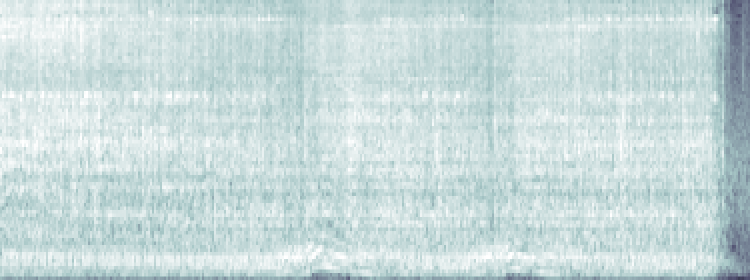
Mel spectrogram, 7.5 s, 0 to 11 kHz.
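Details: Kawasaki ZX7R race bike, FCR41 flatslide carbs synced, fuel screws leaned from 2 to 1 turn out, warmed up: steady four-cylinder burble hunting gently about 1250–1500 RPM before shutoff; acceptable.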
